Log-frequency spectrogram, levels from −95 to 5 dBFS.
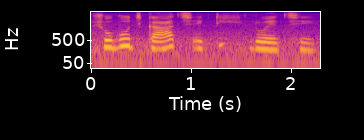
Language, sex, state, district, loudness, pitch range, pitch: Bengali, female, West Bengal, Alipurduar, -16 LUFS, 195-265 Hz, 225 Hz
